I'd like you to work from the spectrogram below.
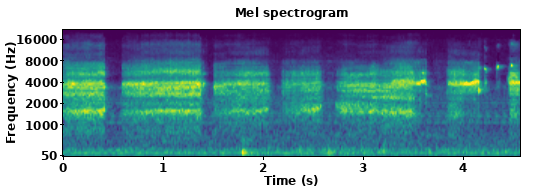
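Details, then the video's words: Hand-fed cockatiel giving continuous raspy begging calls, long hoarse bursts broken by brief pauses, rising in intensity toward the end, with a faint constant hum underneath. "Cockatiell Hand feeding"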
